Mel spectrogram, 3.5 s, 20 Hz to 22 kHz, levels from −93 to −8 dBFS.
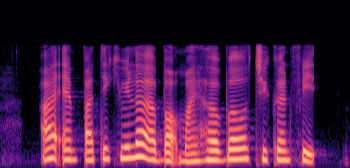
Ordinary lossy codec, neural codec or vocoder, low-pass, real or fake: none; none; 7.2 kHz; real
